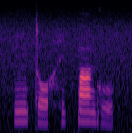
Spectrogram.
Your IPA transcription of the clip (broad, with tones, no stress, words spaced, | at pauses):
ĩ˧to˨hi˧ k͡pã˧ɡu˨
